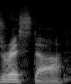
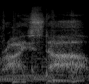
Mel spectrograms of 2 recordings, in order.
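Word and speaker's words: Ristar: wants to say my favorite game is wrista it's not pronounced dry style and basically i love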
